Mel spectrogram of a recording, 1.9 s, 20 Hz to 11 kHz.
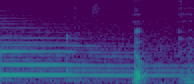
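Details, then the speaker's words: Ibanez Artcore Expressionist AG95QA guitar with new D'Addario flatwounds, 3+3 headstock: held note with a sudden sharp ping while tuning the G string, likely binding at the back of the nut; planned fix is relieving the nut back and lubricating the slot. "so I noticed when tuning the G string that made a popping sound ping sound and that's because it's probably binding in the back of the nut here that's not uncommon with D and the g especially on these three plus three designs"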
